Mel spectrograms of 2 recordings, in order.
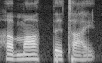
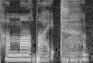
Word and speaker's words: Hamathite: the zimmerite and the homothetite and afterward were the families of the canaanites spread abroad i mispronounced that word i think it's hamathite okay verse 19 and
